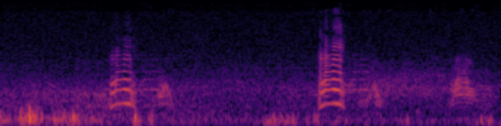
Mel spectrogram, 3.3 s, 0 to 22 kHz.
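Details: Flocks of snow geese on spring migration in Canada, 26 April 2015, leaving the water at dawn to feed in fields; three separate loud, barking nasal honks roughly a second apart, with soft low thumps between.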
